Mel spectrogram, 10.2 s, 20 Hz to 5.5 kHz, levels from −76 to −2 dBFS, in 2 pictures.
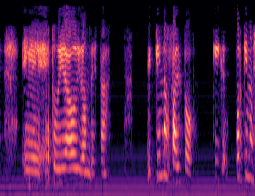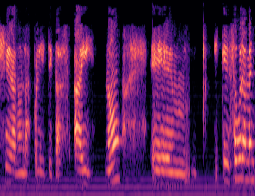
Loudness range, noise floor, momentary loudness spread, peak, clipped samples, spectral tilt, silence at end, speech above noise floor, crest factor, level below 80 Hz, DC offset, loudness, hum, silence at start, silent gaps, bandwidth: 2 LU; -44 dBFS; 14 LU; 0 dBFS; under 0.1%; -4 dB/octave; 0 s; 27 dB; 18 dB; -52 dBFS; under 0.1%; -16 LUFS; 50 Hz at -50 dBFS; 0.1 s; none; 5.2 kHz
